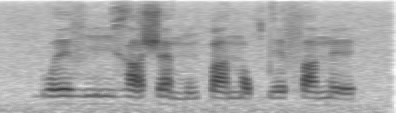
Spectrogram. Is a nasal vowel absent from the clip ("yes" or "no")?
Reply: no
